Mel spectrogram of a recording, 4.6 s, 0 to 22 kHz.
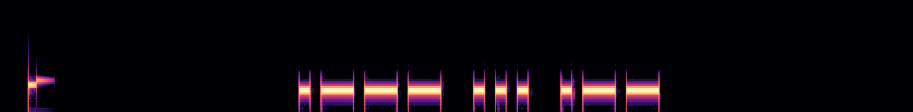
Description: Morse code, heard as a keyed tone, about 22 wpm, 700 Hz. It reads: JSW
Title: Three Challenging Letter-Number Combinations 22wpm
